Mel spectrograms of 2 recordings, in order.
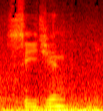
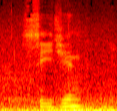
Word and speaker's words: Cijin: Cijin. Say it correctly. Cijin. Say it correctly. Cijin. Say it correctly. Cijin Island. Thank you so much. If you don't say it, just say it right.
